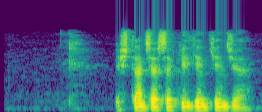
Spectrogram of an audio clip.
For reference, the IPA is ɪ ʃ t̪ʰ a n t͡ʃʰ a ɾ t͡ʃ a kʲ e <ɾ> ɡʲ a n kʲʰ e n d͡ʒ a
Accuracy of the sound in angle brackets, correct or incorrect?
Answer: incorrect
